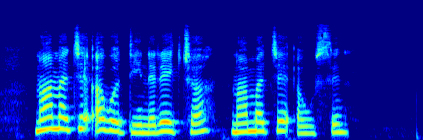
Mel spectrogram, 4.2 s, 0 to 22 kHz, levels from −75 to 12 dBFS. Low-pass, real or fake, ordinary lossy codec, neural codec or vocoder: 10.8 kHz; fake; none; codec, 24 kHz, 0.9 kbps, WavTokenizer, medium speech release version 1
